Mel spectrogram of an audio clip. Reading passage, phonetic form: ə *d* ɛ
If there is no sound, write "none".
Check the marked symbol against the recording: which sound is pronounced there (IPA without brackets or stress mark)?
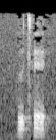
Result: tʰ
